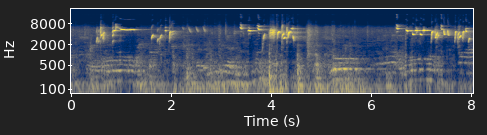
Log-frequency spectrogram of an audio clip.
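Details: European goldfinch song from 2020, meant for teaching young birds to sing: bursts of high, tinkling twitters and buzzy notes in quick clusters with short pauses between phrases. Softer, lower tonal sounds underneath.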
